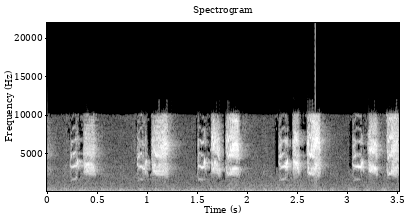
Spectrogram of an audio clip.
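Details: Long-tailed shrike repeating grating, scratchy note clusters, each group of two to four rasps separated by short pauses, steady and insistent.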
